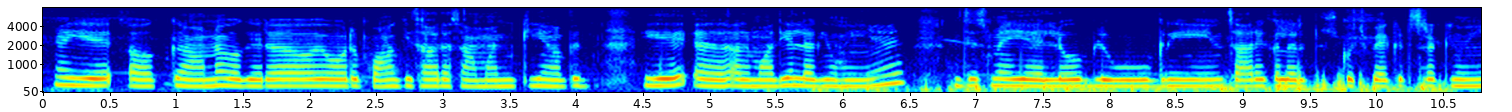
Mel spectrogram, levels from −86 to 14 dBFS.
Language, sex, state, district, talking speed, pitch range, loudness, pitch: Hindi, female, Maharashtra, Solapur, 150 wpm, 225-240 Hz, -21 LUFS, 230 Hz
